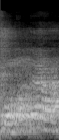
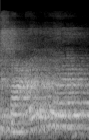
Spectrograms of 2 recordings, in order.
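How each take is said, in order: First: The first vowel is a rounded 'o' sound. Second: The first vowel is an open 'a' sound. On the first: This is how village people call the name. "khas lidahnya dipanggil soda" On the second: This is the name's original form. "Namanya aslinya saada"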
